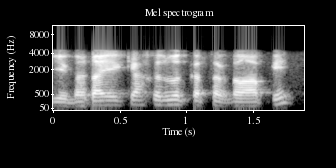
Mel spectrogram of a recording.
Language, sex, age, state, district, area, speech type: Urdu, male, 18-30, Uttar Pradesh, Saharanpur, urban, conversation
